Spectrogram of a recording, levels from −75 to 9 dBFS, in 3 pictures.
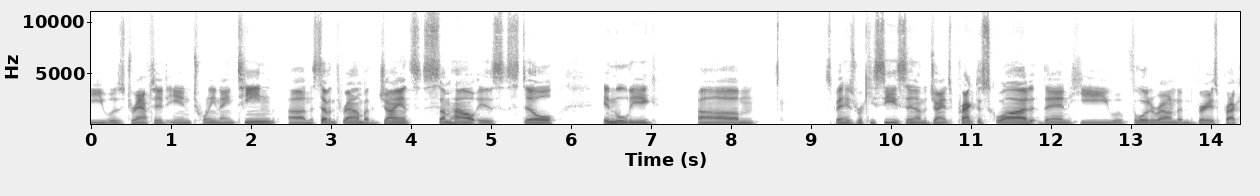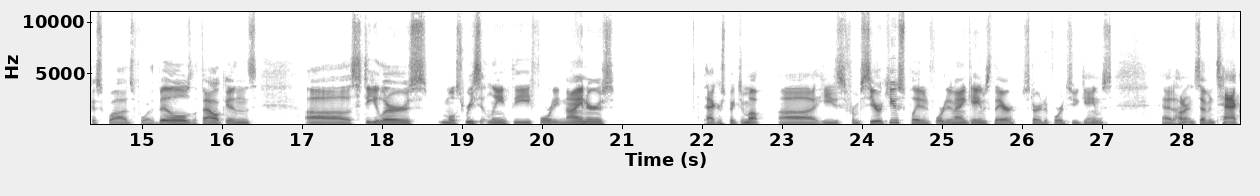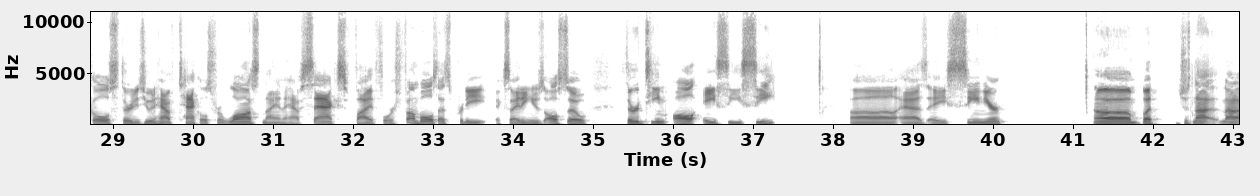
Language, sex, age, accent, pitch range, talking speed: English, male, 20-39, American, 110-140 Hz, 140 wpm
